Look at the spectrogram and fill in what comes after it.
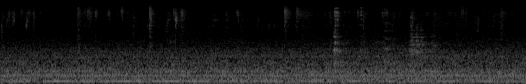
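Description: A man quietly chewing a bite of grilled eel, with a few faint mouth clicks, over a steady low room hum.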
